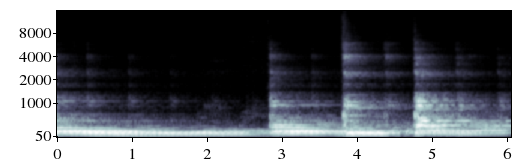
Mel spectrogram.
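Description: Eight-string electric guitar playing heavy low chords: the first is struck and left to ring for nearly three seconds, then three more follow about a second apart.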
